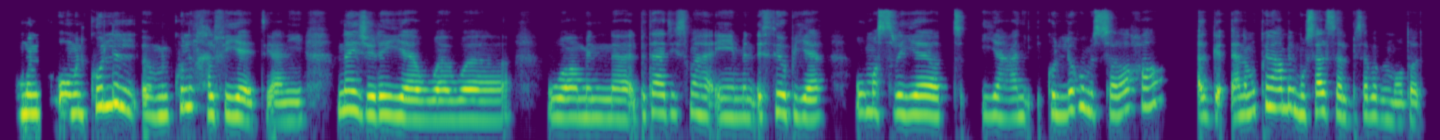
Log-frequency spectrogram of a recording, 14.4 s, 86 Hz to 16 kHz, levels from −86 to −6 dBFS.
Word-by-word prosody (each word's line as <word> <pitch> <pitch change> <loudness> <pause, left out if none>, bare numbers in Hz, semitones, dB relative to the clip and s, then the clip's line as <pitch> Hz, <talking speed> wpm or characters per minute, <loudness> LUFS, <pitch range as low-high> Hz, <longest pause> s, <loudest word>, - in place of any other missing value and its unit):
ومن 235 +1 +5
ك 235 - -18
ومن 240 0 +3
كل 305 +6 +5
ال 300 -6 +4
ومن 215 +1 0
كل 290 +7 -1
الخلفيات 220 -9 +1
يعني، 180 +1 -3 0.3
نيجيرية 225 -6 +4
و 190 0 +1
و 190 0 +1 0.8
ومن 200 -1 -1
البتاع 220 +5 -2
دي 235 0 -5
اسمها 230 -1 -5
إيه 205 -1 -5
من 200 -2 -6
أثيوبيا، 215 -3 0 0.3
ومصريات، 230 -3 +1 0.3
يعني 210 -1 -6
كلهم 265 +5 0
الصراحة 280 - -4 0.3
أج 205 -1 -1
أنا 215 +2 -1
ممكن 265 +6 0
أعمل 290 -1 +1
مسلسل 230 -1 +1
بسبب 215 +1 -5
الموضوع 175 -1 -4
ده، - - -15
220 Hz, 130 wpm, -22 LUFS, 205-245 Hz, 0.8 s, ومن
